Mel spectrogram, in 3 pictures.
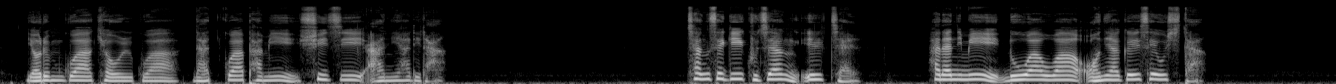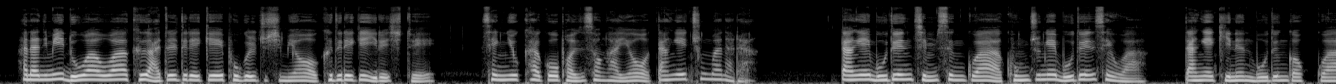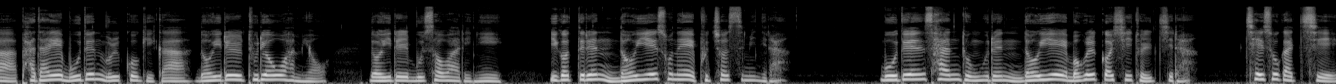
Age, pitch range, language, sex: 40-59, 150-210 Hz, Korean, female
